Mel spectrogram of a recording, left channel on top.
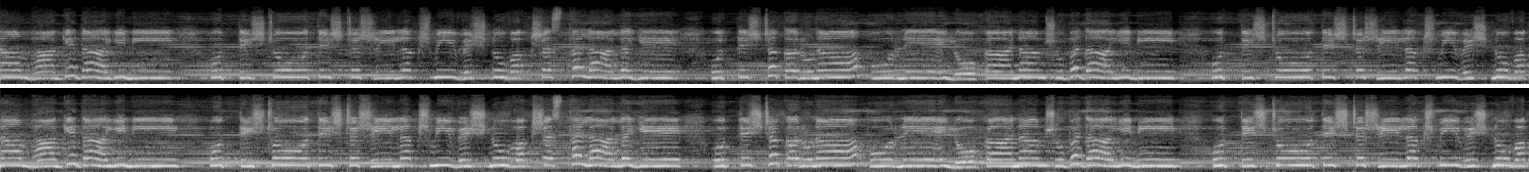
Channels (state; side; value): quieter; left; 4.8 dB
